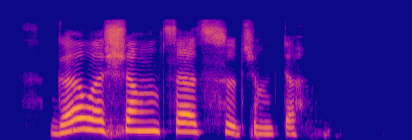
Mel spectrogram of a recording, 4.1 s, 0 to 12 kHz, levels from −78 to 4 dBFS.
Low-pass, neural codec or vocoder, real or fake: 7.2 kHz; codec, 16 kHz, 4 kbps, X-Codec, HuBERT features, trained on general audio; fake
